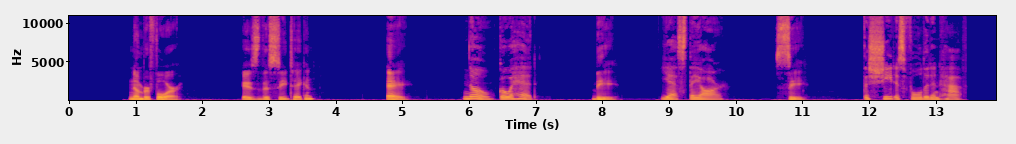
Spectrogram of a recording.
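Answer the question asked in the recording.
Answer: A: No, go ahead.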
